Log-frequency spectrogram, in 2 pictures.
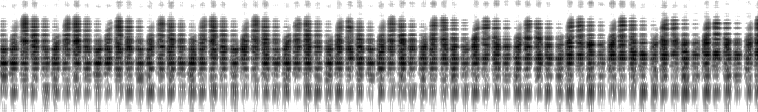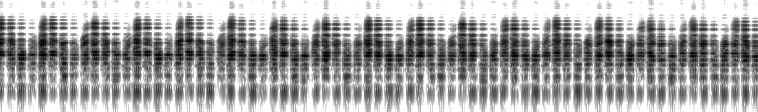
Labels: What is making the noise?
synthesizer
